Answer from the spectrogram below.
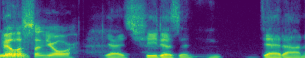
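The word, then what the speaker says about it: Villaseñor: But Melissa Villasor, all right, I've said her name wrong, but Vel- like Villasenor. Villasenor.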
